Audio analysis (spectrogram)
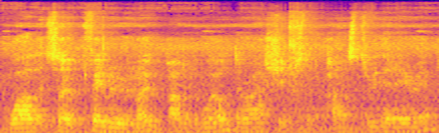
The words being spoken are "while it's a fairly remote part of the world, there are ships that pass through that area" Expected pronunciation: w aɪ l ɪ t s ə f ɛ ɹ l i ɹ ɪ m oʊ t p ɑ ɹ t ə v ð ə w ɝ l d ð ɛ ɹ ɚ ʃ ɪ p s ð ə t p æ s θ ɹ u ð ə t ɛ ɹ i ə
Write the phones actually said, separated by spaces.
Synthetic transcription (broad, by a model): w aɪ l ɪ t s ə f ɛ ɹ l i ɹ ɪ m oʊ t p ɑ ɹ t ə v ð ə w ɝ l d ð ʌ ɹ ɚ ʃ ɪ p s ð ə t p æ s θ ɹ u ð ə t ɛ ɹ i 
